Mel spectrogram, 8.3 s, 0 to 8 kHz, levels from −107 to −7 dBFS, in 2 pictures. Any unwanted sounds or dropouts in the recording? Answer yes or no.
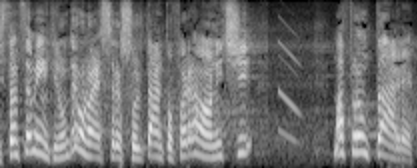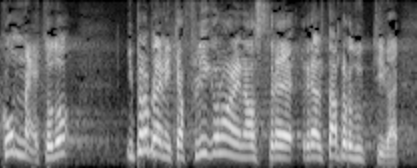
yes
